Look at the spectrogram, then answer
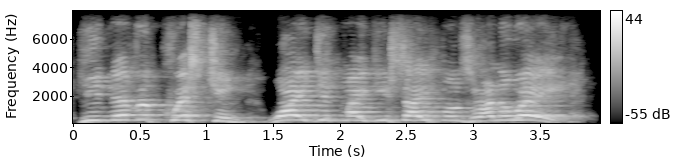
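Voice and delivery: impassioned preaching. Real, not acted. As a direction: drive each rhetorical question home from the pulpit. Preacher builds through rhetorical questions.

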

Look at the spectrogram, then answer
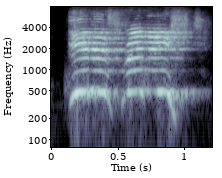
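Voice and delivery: a high, loud triumphant cry; shout of victory. Acted. Jesus on the cross crying out in triumph, victorious shout. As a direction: call it out like a conqueror. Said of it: "It was a cry of a conqueror".

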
